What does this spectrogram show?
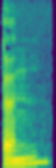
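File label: "den2", Chinese; Cours de Chinois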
